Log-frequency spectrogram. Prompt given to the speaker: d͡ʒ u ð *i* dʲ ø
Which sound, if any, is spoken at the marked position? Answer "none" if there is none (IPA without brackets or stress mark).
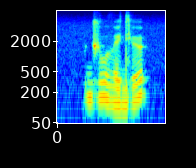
e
